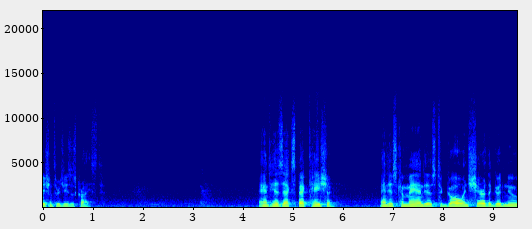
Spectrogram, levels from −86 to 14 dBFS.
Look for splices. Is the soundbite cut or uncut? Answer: uncut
